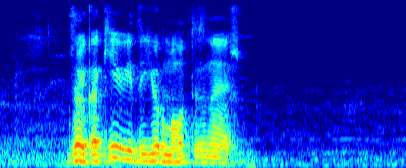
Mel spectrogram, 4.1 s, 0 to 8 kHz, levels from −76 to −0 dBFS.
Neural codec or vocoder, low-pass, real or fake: none; 7.2 kHz; real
